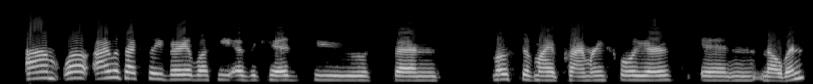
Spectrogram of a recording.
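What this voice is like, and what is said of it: American accent. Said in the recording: “as everyone would hear by the accent in your voice, you're not an Aussie, you're an American”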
